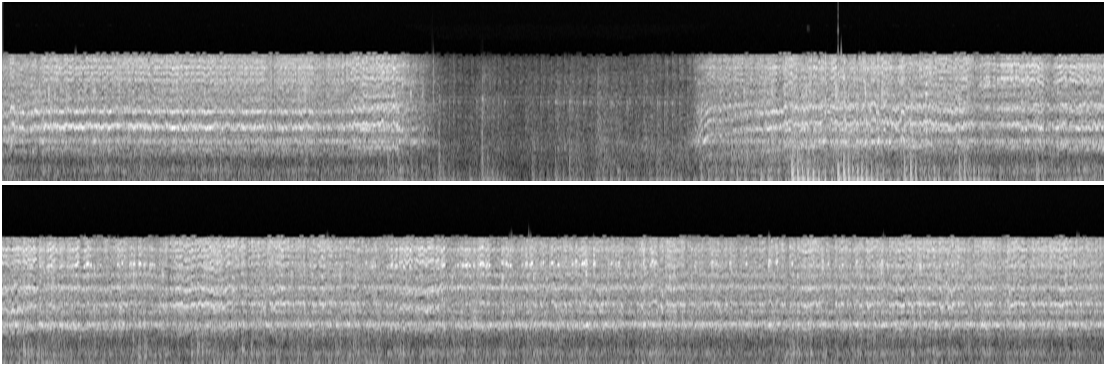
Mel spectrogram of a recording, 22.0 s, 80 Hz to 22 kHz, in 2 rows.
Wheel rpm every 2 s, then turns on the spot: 180, 180, 10, 80, 200, 220, 230, 230, 230, 230, 230.
none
